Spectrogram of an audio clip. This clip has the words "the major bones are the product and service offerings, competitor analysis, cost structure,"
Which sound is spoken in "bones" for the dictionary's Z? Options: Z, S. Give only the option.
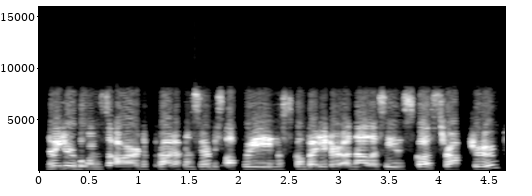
S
